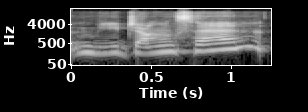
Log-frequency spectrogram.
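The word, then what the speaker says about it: 미쟝센: Another one that was really popular was the Mijangsen, which is, that's how you pronounce it in Korean. It is a French word. I think it's pronounced similarly, like mise, mise en scène or something like that.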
